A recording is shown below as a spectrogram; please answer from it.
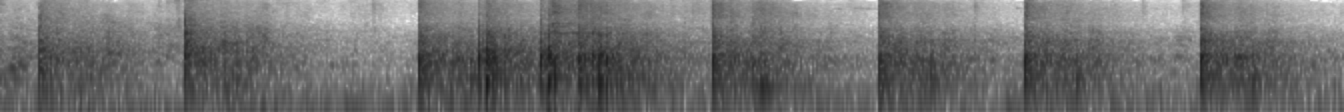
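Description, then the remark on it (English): A rapid string of about ten sharp gunshots crack out at uneven intervals, some clustered close together, fairly loud and echoing slightly, with faint voices in the background. “just got to be careful here with some gunshots.”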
